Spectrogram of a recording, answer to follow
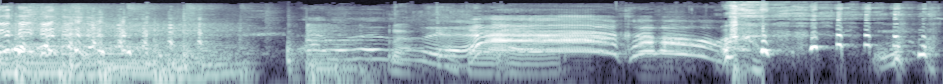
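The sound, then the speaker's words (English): A man lets out a loud, drawn-out scream on finding his last Budweiser gone; it rises and wavers in pitch, breaking into groaning, strained cries and short choppy bursts of voice at the end. “That's what that was the scream when he found out all the Budweiser.”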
